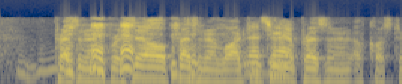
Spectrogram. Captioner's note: laughter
